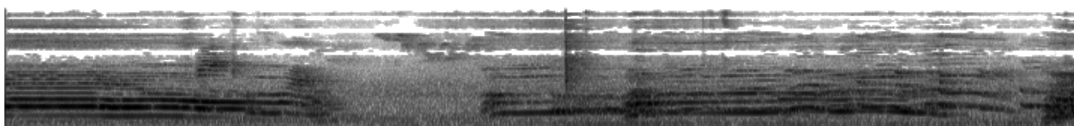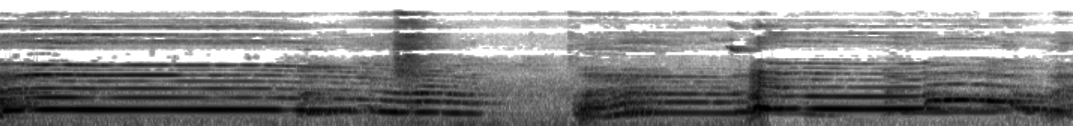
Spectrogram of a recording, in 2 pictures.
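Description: A Siberian Husky gives a run of drawn-out howls, each swelling into a steady held note before sliding down or breaking. Short yips and wavering bends join the longer phrases, with brief quiet gaps between them.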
